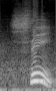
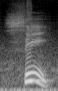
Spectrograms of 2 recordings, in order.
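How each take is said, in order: First: Si again pitched high; a lifted, firm "Si" at the start; emphatic si. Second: Si jumps high above the rest; emphatic si. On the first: Teacher repeating the contradicting si for learners. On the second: Teacher contradicting a negative question with si. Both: Shown as a demonstration. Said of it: "si is used to say yes".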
